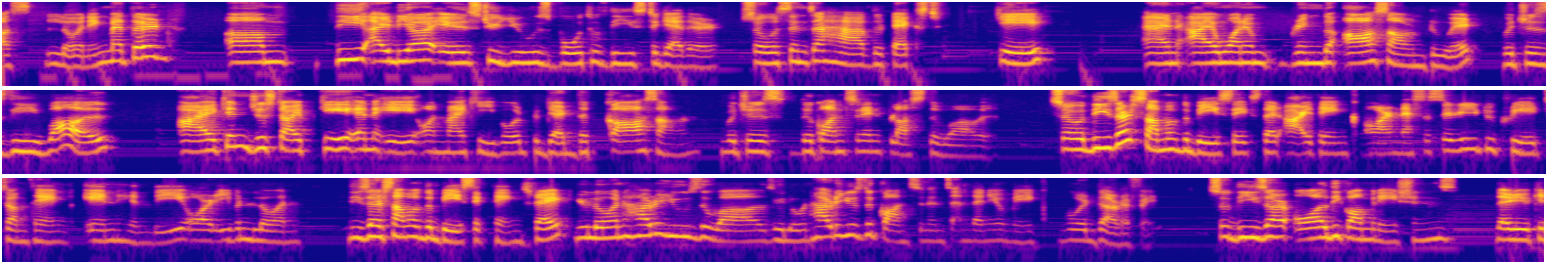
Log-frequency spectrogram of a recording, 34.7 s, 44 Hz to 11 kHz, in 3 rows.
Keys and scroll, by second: 5.6 t, 7.2 k, 8.8 a, 11.5 Escape, 23.2 n, 23.9 a, 24.6 Escape.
